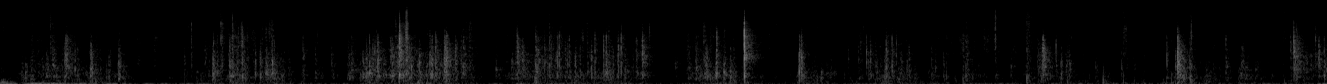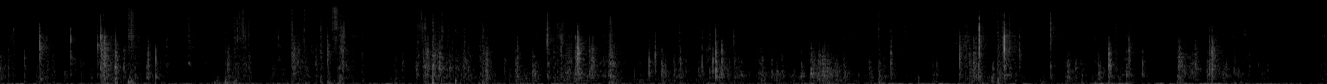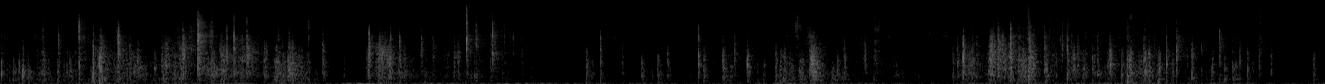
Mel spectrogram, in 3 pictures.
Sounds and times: sheet of glossy poster paper flap in wind 32.4 - 39.3

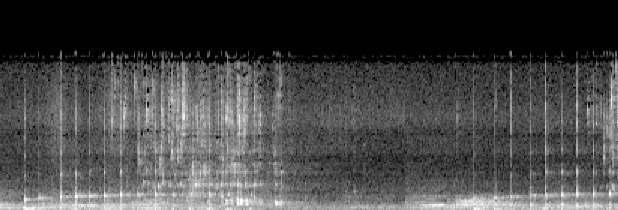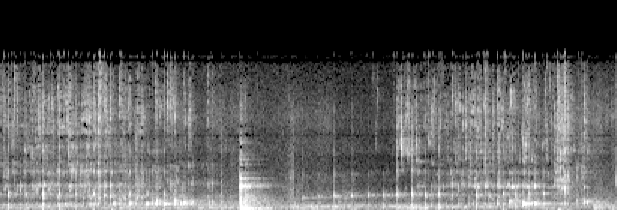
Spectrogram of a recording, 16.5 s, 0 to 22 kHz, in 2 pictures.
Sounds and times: Pouring wine 0.4 - 4.0
Pouring wine 7.1 - 12.0
Pouring wine 12.8 - 16.4

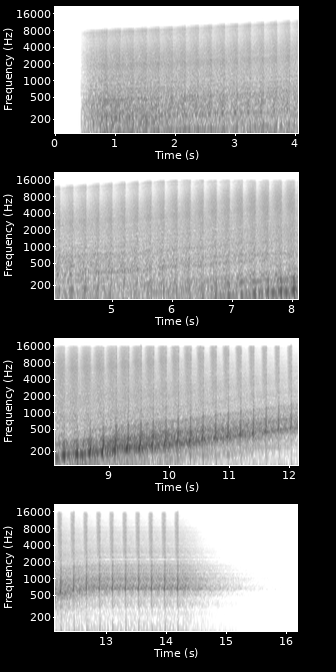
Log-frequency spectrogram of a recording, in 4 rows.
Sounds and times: snare roll 11.5 - 14.6

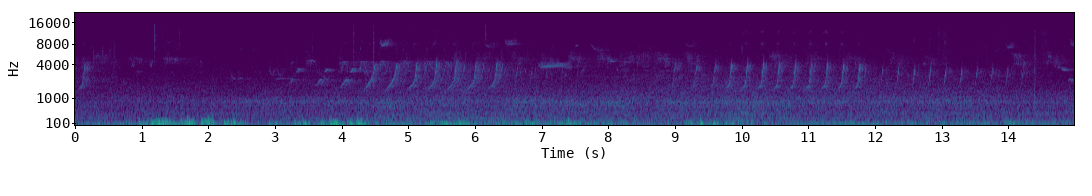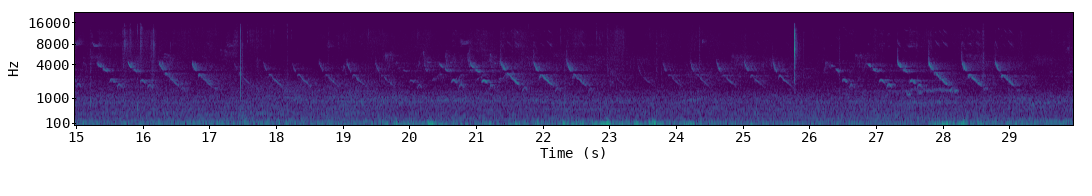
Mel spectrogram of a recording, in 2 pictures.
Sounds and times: light breeze 0.0 - 29.9
light traffic (far away) 0.0 - 29.9
occasional chickens 8.9 - 29.9
me walking 12.2 - 27.4

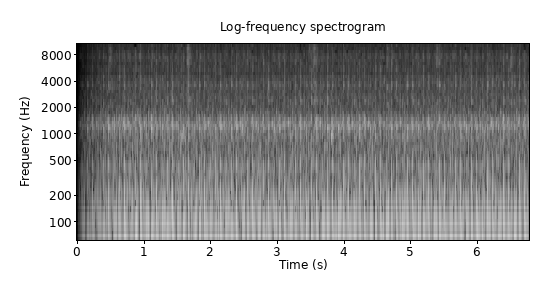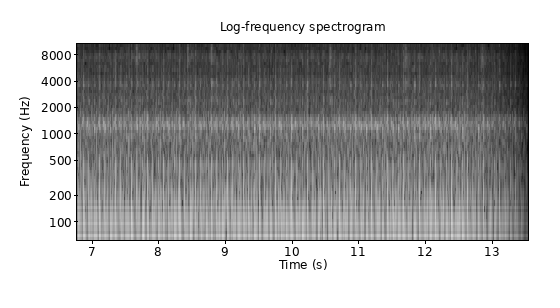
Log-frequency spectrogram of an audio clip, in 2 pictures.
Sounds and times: Stationary Petrol-Gas Engine 0.0 - 13.5

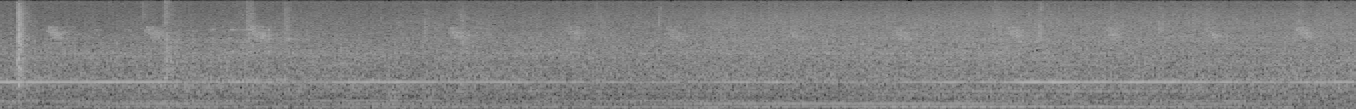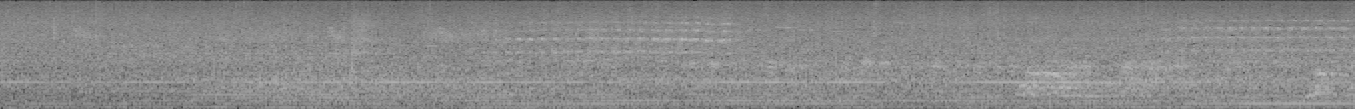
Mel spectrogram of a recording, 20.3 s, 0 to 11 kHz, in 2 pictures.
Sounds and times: lawnmower in distance 0.0 - 20.3
wind through trees 0.0 - 20.3

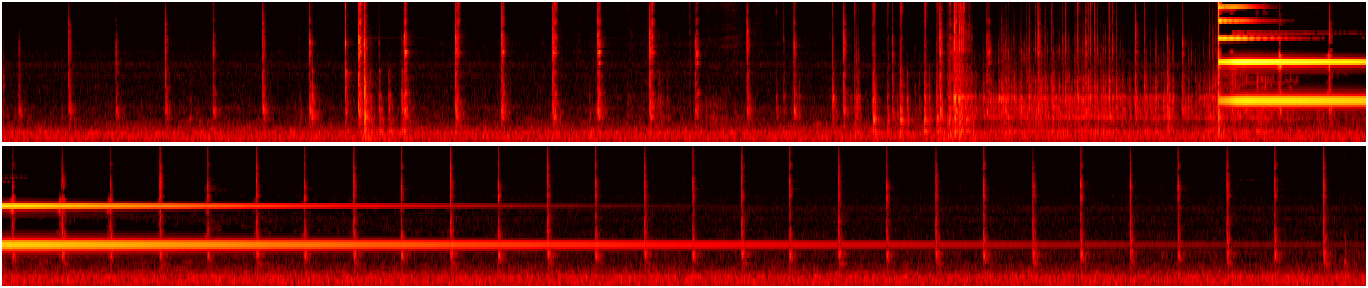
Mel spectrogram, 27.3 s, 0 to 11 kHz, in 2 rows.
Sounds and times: pendulum 12.2 - 22.1
clocks chiming 12.2 - 24.8

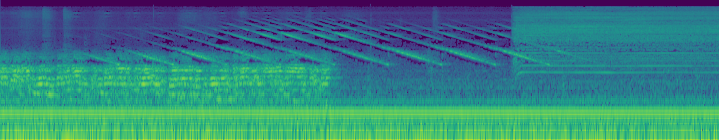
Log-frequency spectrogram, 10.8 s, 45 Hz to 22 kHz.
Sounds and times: Alarm sound indicating the activity of the motor 0.0 - 10.7
Alarm sound indicating robotic movement 1.0 - 9.2
Use of the laser 7.5 - 10.7
Deceleration motor sounds 7.7 - 10.7

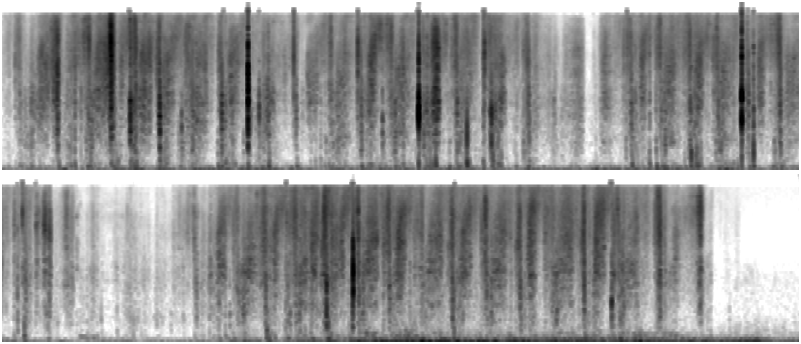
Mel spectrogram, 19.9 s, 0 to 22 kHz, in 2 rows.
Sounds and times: footsteps snowshoes old wood1 semipacked snow 0.0 - 18.9
wind 0.0 - 19.9

